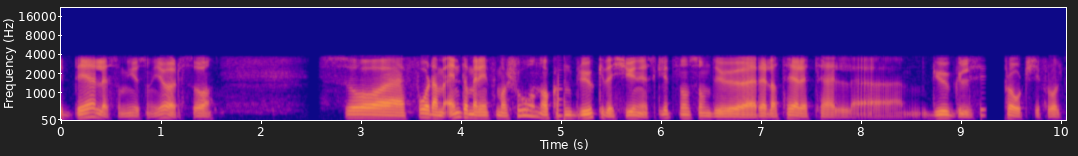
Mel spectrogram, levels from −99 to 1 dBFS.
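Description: Telephone-band speech, with G.711 coding audible only as the 200 Hz to 3.5 kHz line band, shows packet loss with pitch repetition twice. A 60 ms gap at 4.98 to 5.04 s, just before "bruke det kynisk", becomes a brief buzzy hold. A 240 ms loss at 9.21 to 9.45 s repeats the last pitch period, fades to silence, then cross-fades back.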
